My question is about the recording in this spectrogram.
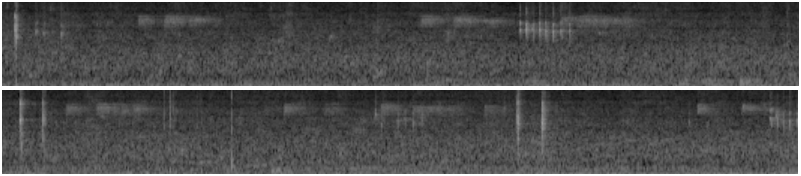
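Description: European robin singing faintly in short, high, warbling phrases separated by pauses, with a few sharp clicks in between.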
